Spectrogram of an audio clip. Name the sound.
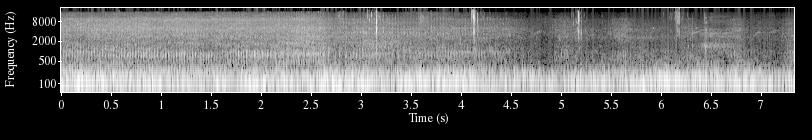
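motorbike engine revving outside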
